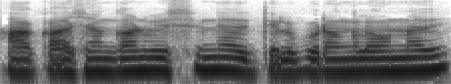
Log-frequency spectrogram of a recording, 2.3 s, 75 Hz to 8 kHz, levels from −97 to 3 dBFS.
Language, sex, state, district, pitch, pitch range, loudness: Telugu, male, Telangana, Hyderabad, 155 Hz, 150-160 Hz, -13 LUFS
